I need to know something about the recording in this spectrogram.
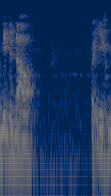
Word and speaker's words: Nittenauer: I think Bavarians pronounce T's with a slight D, so I'm going to go with Nittenauer.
